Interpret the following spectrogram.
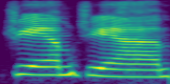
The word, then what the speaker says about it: Yam: from Puerto Rico, and in Puerto Rico, the Y's are pronounced like J's in a lot of names. I figured. So yeah, so his name is pronounced Jam because, and even though his name is spelled Yam.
